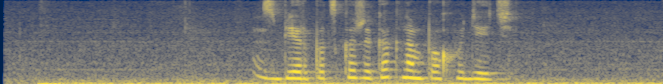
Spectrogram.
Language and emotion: Russian, neutral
